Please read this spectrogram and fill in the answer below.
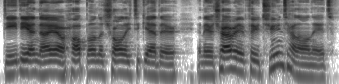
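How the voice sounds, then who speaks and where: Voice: medium pitch, fairly quick, a bit bright, clear, resonant tone. A host giving a mocking dramatic reading of fan fiction, with sarcastic, exaggerated delivery and commentary.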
